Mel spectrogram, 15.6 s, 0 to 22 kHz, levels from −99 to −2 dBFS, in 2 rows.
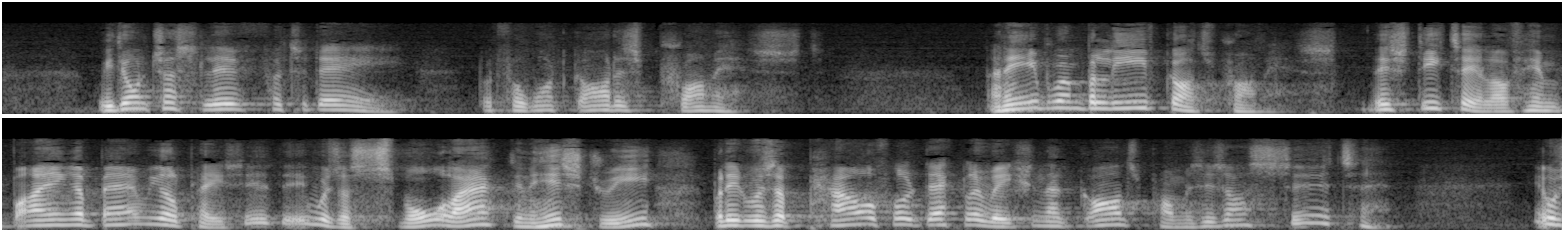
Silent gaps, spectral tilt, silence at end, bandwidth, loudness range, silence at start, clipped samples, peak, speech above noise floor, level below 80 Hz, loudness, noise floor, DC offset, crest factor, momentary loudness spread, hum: none; -5.5 dB/octave; 0 s; 10.5 kHz; 7 LU; 0.5 s; under 0.1%; -2 dBFS; 35 dB; -66 dBFS; -24 LUFS; -59 dBFS; under 0.1%; 22 dB; 13 LU; none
